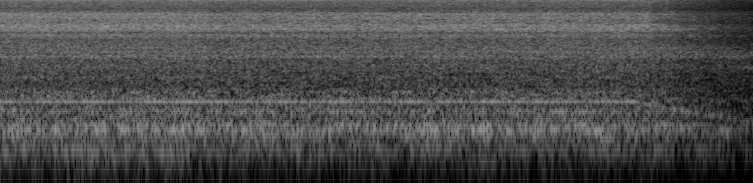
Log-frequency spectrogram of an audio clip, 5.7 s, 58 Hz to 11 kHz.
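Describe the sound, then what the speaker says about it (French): A Mirka 125 sander runs with its automatic dust-extraction vacuum, giving a loud, steady whooshing roar that holds level, then eases slightly near the end, with no talking. "T'appuies sur le mode marche, ça déclenche automatiquement l'aspirateur."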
